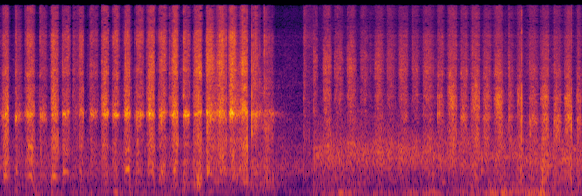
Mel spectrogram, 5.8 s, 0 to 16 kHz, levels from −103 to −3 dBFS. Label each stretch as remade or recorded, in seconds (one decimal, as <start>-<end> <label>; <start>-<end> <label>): 0.0-1.2 remade; 1.2-1.6 recorded; 1.6-3.1 remade; 3.1-3.7 recorded; 3.7-5.8 remade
